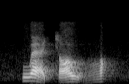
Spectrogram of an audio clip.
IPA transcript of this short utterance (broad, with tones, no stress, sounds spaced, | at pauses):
w æ˥˩ c ɑ˧˥ w ɑ̤˧˥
